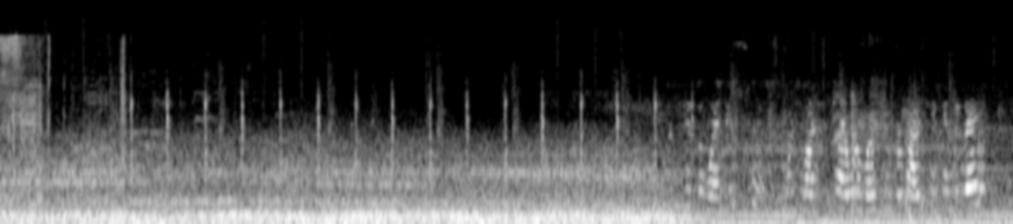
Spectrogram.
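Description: Steady low road and wind rumble inside a moving car with its sunroof open. About seven seconds in, the rumble drops away to a quieter background with voices.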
